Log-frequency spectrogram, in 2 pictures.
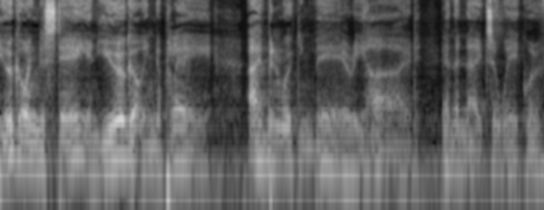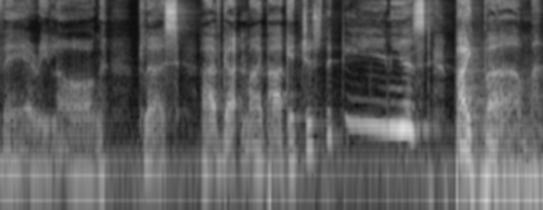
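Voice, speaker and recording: Very deep and low, a man's voice moves at a very slow pace with very wide pitch swings. His tone is menacing and theatrical. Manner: playfully menacing, theatrical.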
